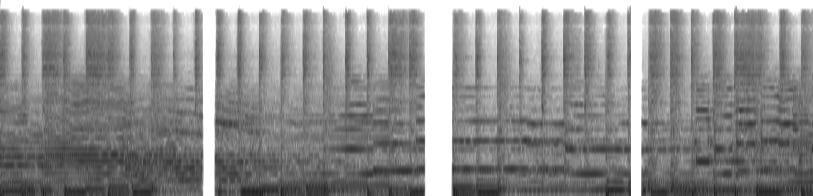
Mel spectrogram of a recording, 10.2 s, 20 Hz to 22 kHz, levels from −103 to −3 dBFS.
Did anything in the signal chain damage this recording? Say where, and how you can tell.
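Yes, at the codec stage: AAC frame loss with muting leaves soft-edged holes at 2.52–2.70 s, 5.29–5.67 s and 7.88–8.04 s. The decoder zeroed the missing frames' spectra, so overlapping windows fade out and in. A spectrogram shows blank full-band columns, and the waveform shows tapered gaps.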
